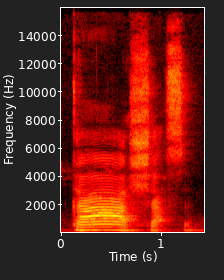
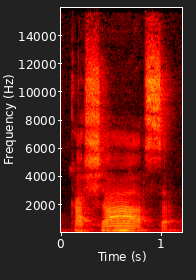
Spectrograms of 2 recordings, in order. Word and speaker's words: cachaça: exemplo a palavra cachaça nós não falamos cachaça nem cachaça nós falamos cachaça então então quando eu digo cachaça eu estou prolongando eu estou arrastando a pronúncia do segundo a e mesmo assim eu estou mantendo a pronúncia correta da palavra quando você diz cachaça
